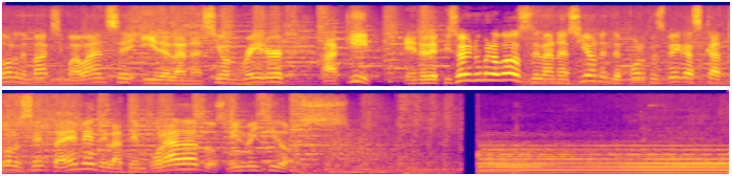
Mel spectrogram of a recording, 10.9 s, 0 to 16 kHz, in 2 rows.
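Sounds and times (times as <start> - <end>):
speech: 0.0 - 8.1
deep bell tolling in a rock song intro: 9.0 - 10.9.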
